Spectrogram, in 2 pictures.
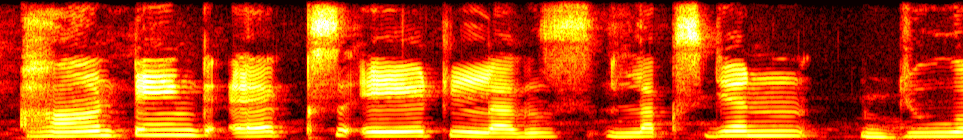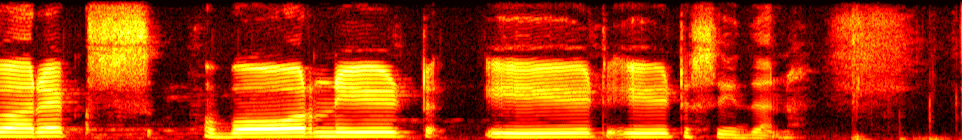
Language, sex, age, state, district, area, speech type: Punjabi, female, 30-45, Punjab, Moga, rural, spontaneous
